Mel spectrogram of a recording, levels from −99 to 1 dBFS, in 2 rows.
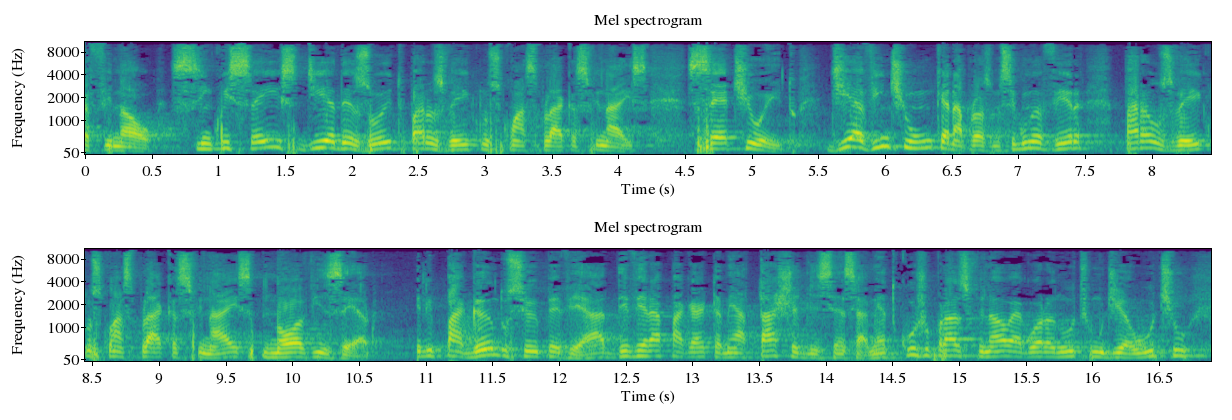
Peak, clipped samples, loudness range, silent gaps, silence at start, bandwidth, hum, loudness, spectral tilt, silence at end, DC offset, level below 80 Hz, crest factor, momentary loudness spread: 0 dBFS; under 0.1%; 2 LU; none; 0 s; 11 kHz; none; -12 LUFS; -3.5 dB/octave; 0 s; under 0.1%; -42 dBFS; 12 dB; 6 LU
